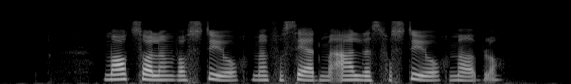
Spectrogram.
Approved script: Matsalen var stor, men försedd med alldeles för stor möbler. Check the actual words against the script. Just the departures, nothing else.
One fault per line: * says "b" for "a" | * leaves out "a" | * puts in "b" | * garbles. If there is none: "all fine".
all fine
